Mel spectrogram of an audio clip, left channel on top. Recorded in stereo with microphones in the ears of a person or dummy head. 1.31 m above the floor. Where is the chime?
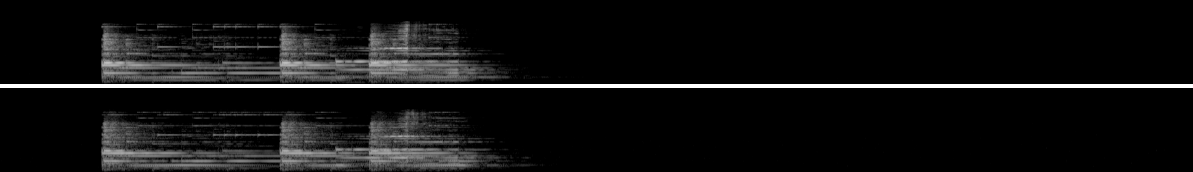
30° left (ahead or behind), 3.5 m.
